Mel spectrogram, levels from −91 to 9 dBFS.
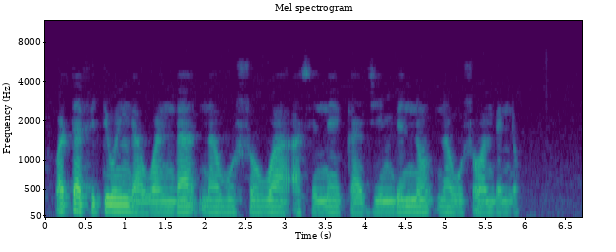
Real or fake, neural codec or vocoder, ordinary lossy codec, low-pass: real; none; Opus, 64 kbps; 7.2 kHz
